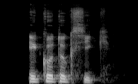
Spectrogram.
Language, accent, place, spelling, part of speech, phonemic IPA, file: French, France, Lyon, écotoxique, adjective, /e.ko.tɔk.sik/, LL-Q150 (fra)-écotoxique.wav
- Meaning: ecotoxic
